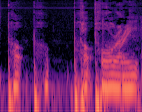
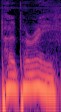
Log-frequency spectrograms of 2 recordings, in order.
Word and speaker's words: potpourri: I mean, but talk me through, do you think it's Rammstein or Rammstein? – I think it's the same as potpourri and potpourri. – I said potpourri. Is that not factually... – I think you could say both pronunciations, yes, but we know who you're talking about.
